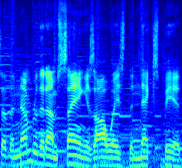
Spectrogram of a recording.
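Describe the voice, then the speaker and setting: Very fast speech with music in the background. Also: man. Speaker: auctioneer. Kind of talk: interview answer.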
